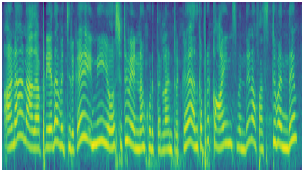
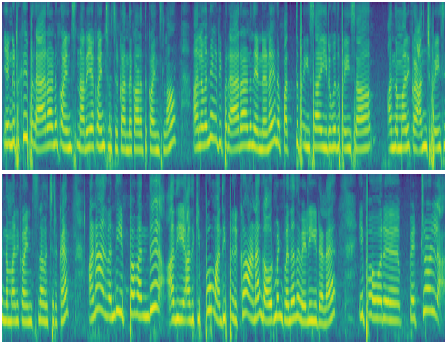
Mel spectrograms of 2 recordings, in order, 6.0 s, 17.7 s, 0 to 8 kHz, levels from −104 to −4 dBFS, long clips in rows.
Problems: none marked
